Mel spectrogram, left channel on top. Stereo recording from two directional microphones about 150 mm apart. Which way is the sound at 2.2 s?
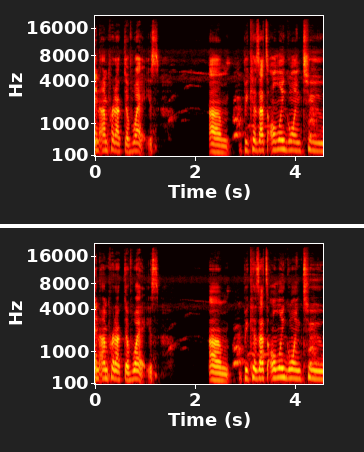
15° left (ahead or behind).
